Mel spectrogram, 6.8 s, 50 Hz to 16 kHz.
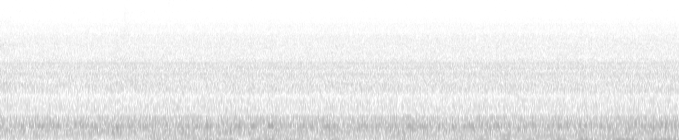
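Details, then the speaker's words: Bluetti AC200MAX power station just powered on and charging at 480 W input, 40% charge: steady whir of the inverter's cooling fan with a faint constant hum, no rattles or surges; normal operation. "This is the inverter here. And I plug that in it. You can hear it humming away. Got a nice little fan in there so it doesn't overheat."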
